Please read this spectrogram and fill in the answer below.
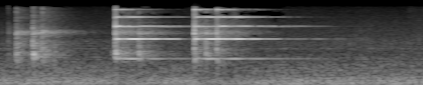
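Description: Small chrome handlebar bell on a child's tricycle rung twice, about half a second apart, each ring clear and fading out over most of a second. A brief handling rustle comes just before the first ring.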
